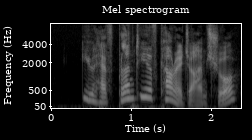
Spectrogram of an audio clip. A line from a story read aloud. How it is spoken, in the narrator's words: answered Oz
